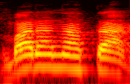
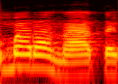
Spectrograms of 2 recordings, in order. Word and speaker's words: maranatá: E agora eu clamo do aramaico dialeto de Jesus, maranatá, como dizemos nós católicos, ou maranata, como dizem nossos irmãos separados, os evangélicos ou protestantes.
